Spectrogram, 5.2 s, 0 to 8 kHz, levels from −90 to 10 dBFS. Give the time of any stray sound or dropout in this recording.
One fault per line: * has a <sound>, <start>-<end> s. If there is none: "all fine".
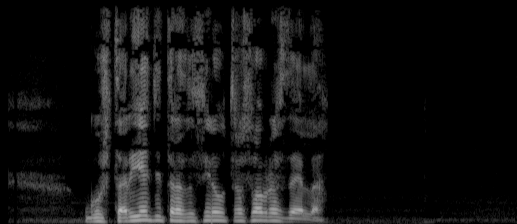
all fine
